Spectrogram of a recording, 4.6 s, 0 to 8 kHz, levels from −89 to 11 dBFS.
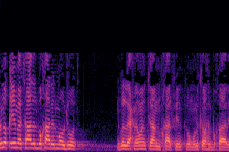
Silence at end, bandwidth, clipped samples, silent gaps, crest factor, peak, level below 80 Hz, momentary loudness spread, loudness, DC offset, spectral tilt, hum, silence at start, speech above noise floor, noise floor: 0 s; 5.4 kHz; under 0.1%; none; 16 dB; -2 dBFS; -66 dBFS; 7 LU; -19 LUFS; under 0.1%; -11 dB/octave; none; 0 s; 33 dB; -52 dBFS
